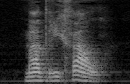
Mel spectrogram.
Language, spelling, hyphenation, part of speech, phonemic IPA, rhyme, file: Dutch, madrigaal, ma‧dri‧gaal, noun, /ˌmaː.driˈɣaːl/, -aːl, Nl-madrigaal.ogg
- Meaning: madrigal (unaccompanied polyphonic song)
